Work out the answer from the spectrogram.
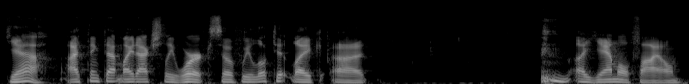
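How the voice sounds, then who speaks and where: A man who streams live coding, chatting casually and musing out loud in loose fragments as he works. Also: medium pitch, a little slow. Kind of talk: casual thinking-aloud coding stream chat.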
